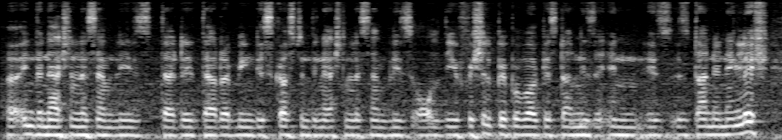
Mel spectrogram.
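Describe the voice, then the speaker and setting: Guy from pakistan teaching english, flat monotone, lots of uhs and restarts, bit of hiss behind. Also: medium pitch, brisk, hardly any pauses. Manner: rambling, hesitant, many fillers and restarts; flat delivery. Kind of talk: unscripted lecture.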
